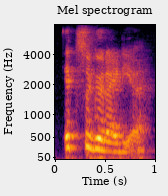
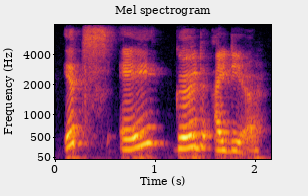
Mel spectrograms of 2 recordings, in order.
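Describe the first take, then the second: First: The words are reduced and run smoothly together. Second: Each word is said fully and separately. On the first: The speaker calls it right. "Second, weak version" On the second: The speaker calls it wrong. "The first one was the strong version"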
